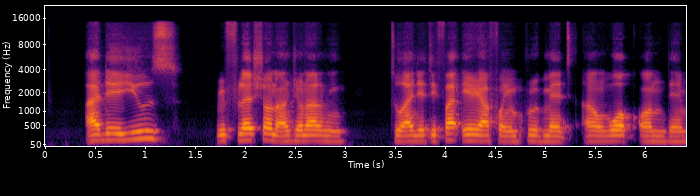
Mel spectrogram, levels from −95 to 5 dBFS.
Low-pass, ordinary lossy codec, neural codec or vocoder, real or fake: 14.4 kHz; none; autoencoder, 48 kHz, 32 numbers a frame, DAC-VAE, trained on Japanese speech; fake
